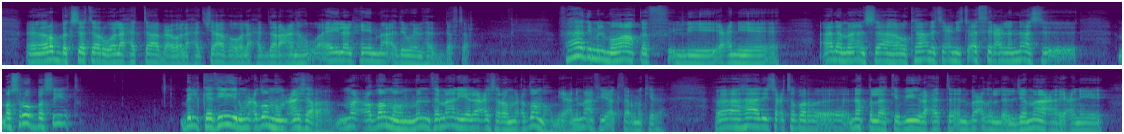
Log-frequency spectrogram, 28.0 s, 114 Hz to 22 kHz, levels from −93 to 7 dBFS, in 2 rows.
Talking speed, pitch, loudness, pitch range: 125 wpm, 160 Hz, -28 LUFS, 140-180 Hz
